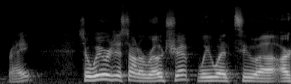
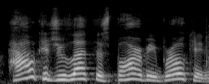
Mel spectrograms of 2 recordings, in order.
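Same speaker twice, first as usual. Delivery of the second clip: mock-devastated kid, pitched up; crushed child; 6 semitones higher, 3 dB louder than usual. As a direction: imitate a heartbroken four-year-old's protest, lightly. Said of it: "he's just crushed".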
